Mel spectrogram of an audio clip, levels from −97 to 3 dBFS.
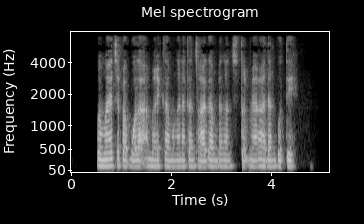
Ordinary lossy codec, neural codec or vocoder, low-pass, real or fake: MP3, 48 kbps; none; 7.2 kHz; real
